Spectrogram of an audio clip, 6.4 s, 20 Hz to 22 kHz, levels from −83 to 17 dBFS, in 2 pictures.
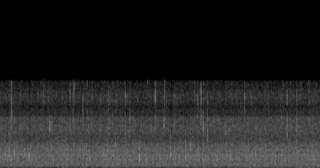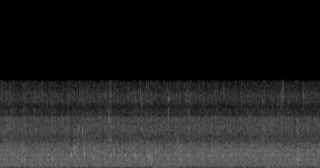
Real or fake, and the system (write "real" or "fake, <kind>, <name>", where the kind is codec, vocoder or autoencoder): real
